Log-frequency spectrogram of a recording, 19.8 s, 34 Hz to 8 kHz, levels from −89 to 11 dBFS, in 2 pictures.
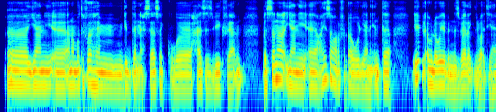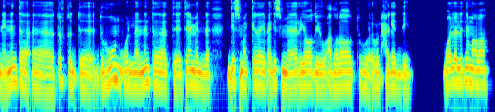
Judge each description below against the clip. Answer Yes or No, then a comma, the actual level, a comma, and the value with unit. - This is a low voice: Yes, low, 125 Hz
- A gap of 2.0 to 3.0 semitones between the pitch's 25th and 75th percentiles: Yes, average, 2.7 semitones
